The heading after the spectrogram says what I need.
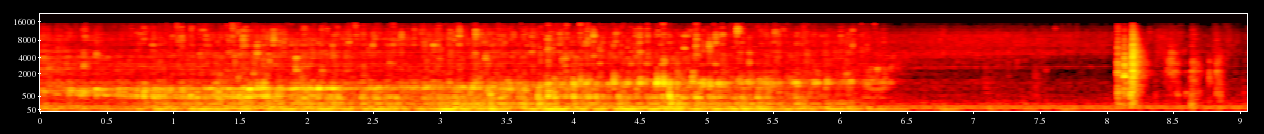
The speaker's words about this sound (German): Ich habe ein paar Sprudelwasser, das werde ich mir einschenken.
